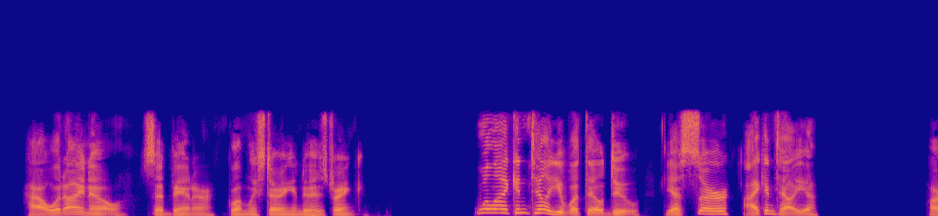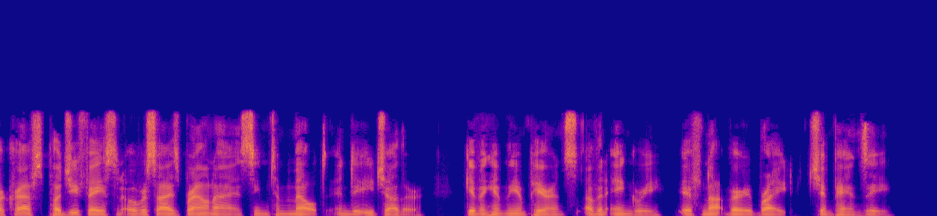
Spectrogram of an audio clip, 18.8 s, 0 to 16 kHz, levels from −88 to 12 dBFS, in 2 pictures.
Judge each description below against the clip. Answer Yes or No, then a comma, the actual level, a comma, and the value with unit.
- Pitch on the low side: Yes, low, 105 Hz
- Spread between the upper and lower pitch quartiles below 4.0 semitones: No, average, 4.6 semitones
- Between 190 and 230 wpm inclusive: No, average, 160 wpm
